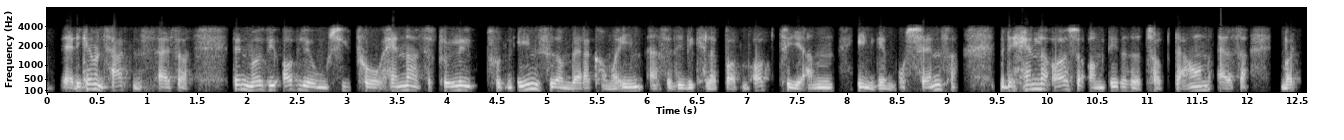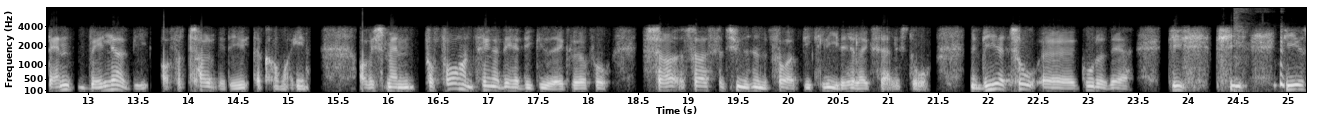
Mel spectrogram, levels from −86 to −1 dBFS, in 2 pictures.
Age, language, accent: 60-79, Danish, native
